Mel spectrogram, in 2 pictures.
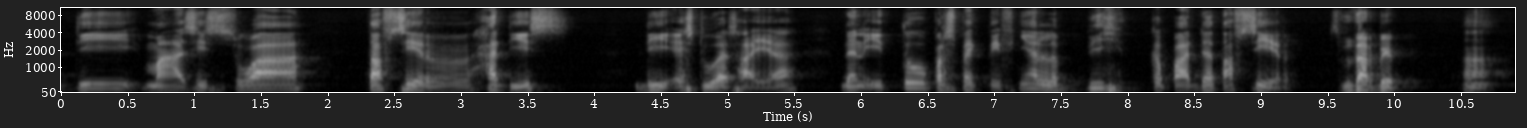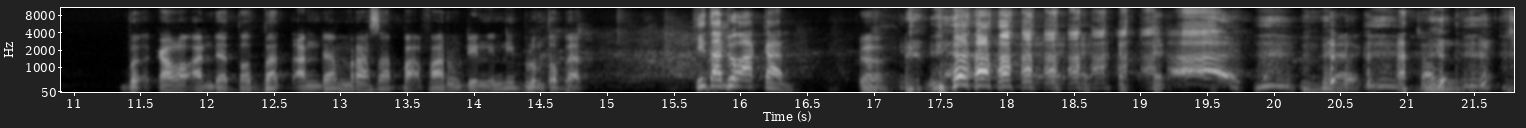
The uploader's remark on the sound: PutCast Live on Stage International Conference on Religious Moderation (ICROM) ke-2 yang diadakan di Yogyakarta.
